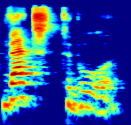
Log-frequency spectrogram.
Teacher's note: Veg, la sílaba tónica, y el resto, fijaos, schwas.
